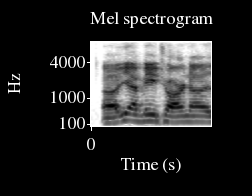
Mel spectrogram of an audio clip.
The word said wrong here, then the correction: Magearna: is an artificial Pokemon. That's a really good point. Or Magearna, excuse me.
